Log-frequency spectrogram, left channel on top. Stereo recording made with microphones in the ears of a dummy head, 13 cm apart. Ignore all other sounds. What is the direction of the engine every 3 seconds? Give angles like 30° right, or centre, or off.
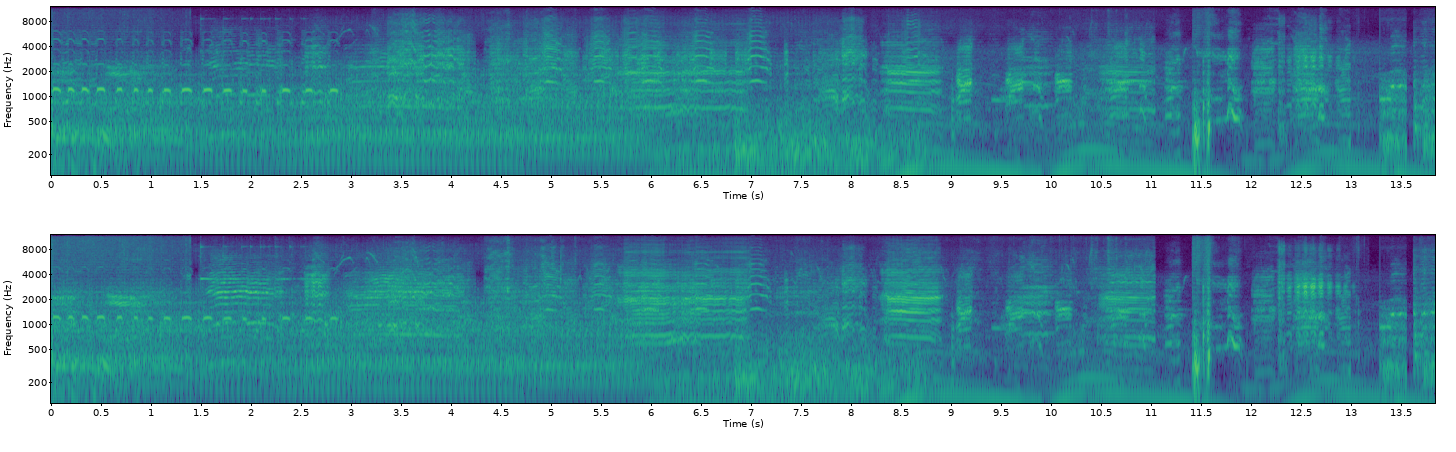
30° right, 10° right, 20° left, 40° left, 50° left.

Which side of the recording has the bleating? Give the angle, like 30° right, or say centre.
50° right.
